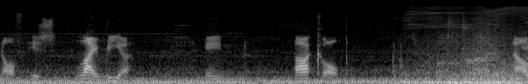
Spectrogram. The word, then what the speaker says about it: Lyria: Now, a lot of people call it Lyria. I call it Lyria because there's a series of celestial bodies called Beta Lyria. And it's spelt differently, but because of that name, I call Lyria Lyria.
